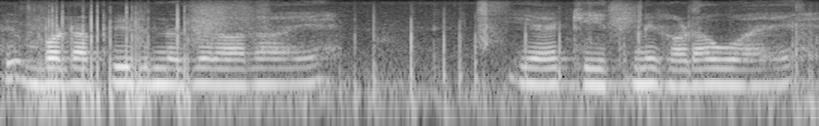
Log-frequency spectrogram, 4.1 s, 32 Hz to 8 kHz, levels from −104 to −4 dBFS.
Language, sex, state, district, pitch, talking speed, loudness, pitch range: Hindi, female, Uttar Pradesh, Shamli, 200 Hz, 175 wpm, -22 LUFS, 195-205 Hz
